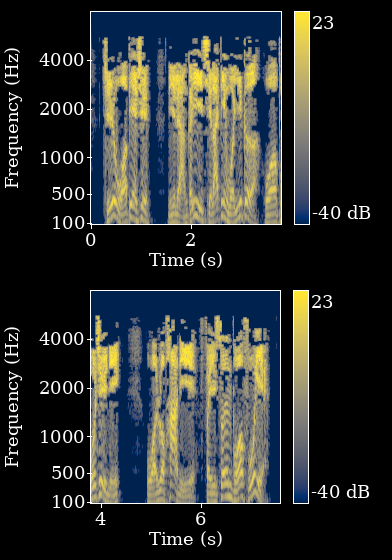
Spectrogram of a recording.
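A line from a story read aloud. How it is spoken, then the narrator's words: Laughing. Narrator (Chinese): 策笑曰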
